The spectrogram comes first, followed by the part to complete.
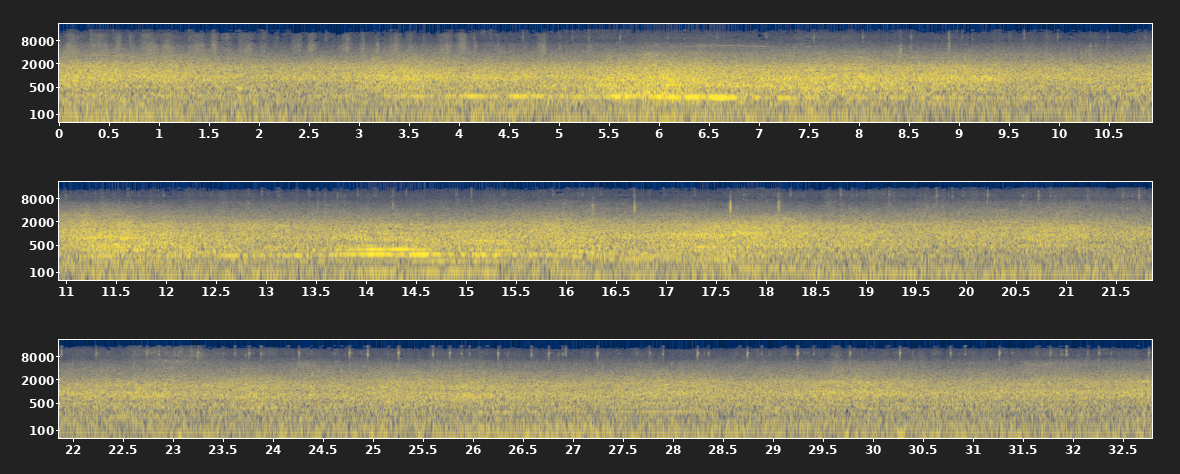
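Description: Steady rumble of distant vehicles, swelling several times as something passes, with a faint humming tone during the louder swells.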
